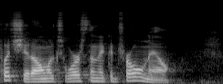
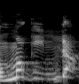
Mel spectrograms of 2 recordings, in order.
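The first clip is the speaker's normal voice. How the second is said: much higher mock yell of the cat's name; retold yell at the cat; 10 semitones higher than usual. Owner yelling at his cat not to jump, high retold shout. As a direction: shout him down as he leaps. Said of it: "I go".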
